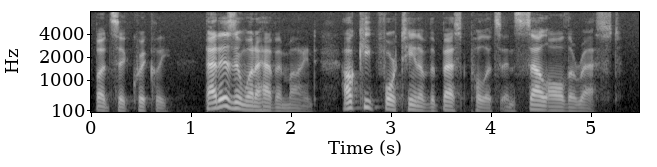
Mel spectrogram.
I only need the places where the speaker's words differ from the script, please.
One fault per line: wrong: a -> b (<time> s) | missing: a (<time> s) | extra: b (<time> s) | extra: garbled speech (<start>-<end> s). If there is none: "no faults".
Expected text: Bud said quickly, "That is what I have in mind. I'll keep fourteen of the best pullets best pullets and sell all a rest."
wrong: is -> isn't (1.3 s)
missing: best pullets (4.1 s)
wrong: a -> the (4.7 s)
